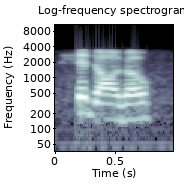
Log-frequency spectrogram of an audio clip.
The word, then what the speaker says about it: Hidalgo: Is it H- Hidalgo? Is that how you pronounce the last name? Um, uh, yeah, Hidalgo.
